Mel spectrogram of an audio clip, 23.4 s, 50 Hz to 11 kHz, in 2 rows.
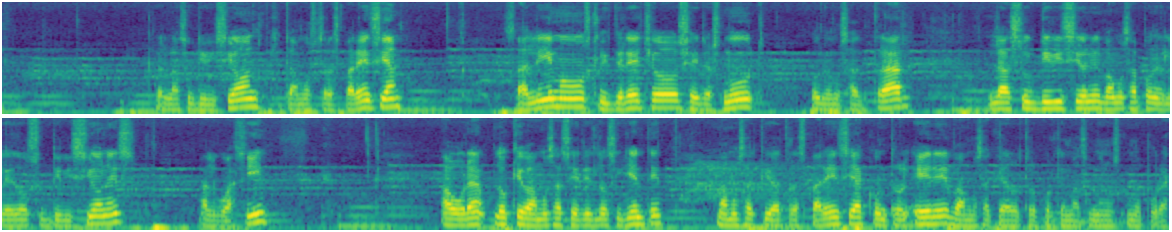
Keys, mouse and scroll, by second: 5.1 Tab, 5.6-8.1 right drag, 8.2 Tab, 10.8 click, 21.1 ctrl+r.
